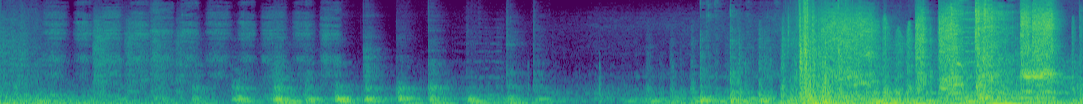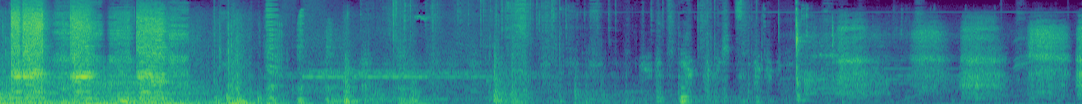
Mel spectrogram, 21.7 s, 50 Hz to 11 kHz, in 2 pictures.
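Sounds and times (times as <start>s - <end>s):
heavy breathing: 0.1s - 4.2s, 10.4s - 21.6s
bedroom door creaking open with a wooden groan: 7.8s - 19.6s.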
